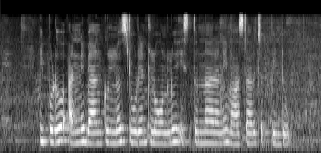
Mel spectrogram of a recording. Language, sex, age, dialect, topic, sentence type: Telugu, female, 18-24, Telangana, banking, statement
